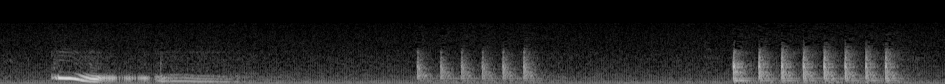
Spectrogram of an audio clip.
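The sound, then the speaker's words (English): Two bursts of rapid knocking on a door, first six quick raps, then after a pause about eight more, firm. A brief sliding, creaky sound comes before them. “Better let me go. The door. Let it wait.”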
